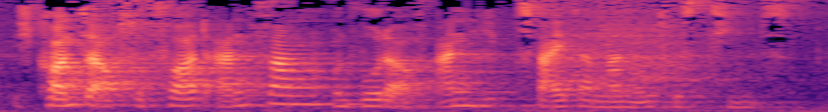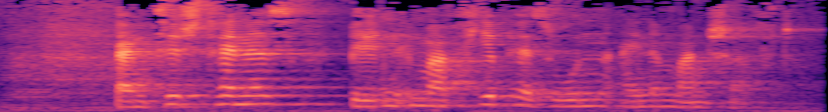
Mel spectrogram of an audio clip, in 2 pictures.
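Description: With roomy hall reverb and faint noise in the background, a Berlin man narrates a first-person story aloud in a blunt, slangy, tough-talking way. He reads at normal speed in a slightly high, fairly bright voice.

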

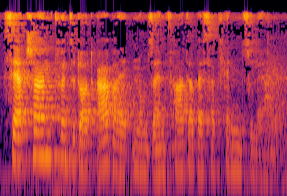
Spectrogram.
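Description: A man's voice: fairly high pitch, animated, a little fast, fairly bright tone. Man, from Berlin, first-person audiobook reading, blunt, slangy, roomy reverb. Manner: blunt, slangy and tough-talking. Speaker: narrator. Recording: roomy hall reverb, faint noise.

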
